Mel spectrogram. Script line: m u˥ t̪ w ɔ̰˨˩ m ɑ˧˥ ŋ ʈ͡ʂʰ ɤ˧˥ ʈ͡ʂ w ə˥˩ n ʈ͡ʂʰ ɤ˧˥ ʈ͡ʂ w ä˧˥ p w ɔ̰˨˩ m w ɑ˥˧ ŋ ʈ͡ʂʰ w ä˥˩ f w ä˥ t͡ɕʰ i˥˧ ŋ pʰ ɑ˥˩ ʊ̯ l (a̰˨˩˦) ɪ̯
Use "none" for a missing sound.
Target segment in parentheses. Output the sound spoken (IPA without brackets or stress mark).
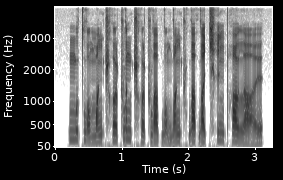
a̰˨˩˦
